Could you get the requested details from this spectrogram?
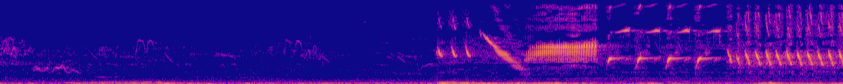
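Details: Stimulating song for teaching canary chicks: a quiet, noisy opening, then a canary bursts into bright whistles, a buzzy trill and fast repeated notes.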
